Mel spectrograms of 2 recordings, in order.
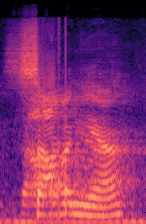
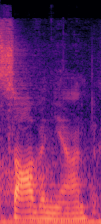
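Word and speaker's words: Savagnin: Jur uh okay is made exclusively from a pusard b truso c savan. It's that's spelled s a v a g n i n. So not sinan and d shasala.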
